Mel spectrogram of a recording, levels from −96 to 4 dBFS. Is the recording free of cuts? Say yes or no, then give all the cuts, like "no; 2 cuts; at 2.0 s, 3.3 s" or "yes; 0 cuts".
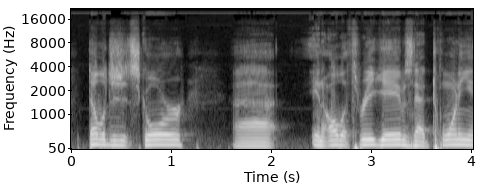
yes; 0 cuts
